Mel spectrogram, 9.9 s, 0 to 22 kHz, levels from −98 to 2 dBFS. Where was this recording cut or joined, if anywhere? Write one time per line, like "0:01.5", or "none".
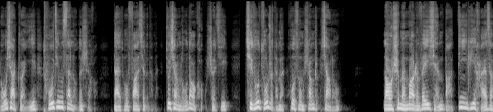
none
